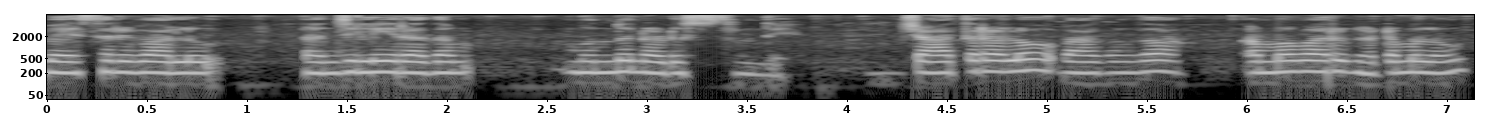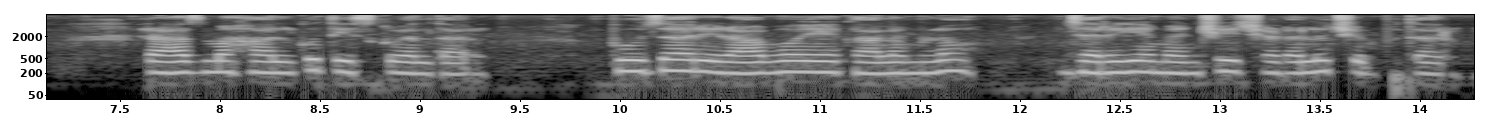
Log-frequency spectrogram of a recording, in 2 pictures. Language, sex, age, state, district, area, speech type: Telugu, female, 30-45, Andhra Pradesh, Vizianagaram, rural, spontaneous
